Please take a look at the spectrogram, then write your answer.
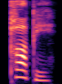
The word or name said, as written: poppy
